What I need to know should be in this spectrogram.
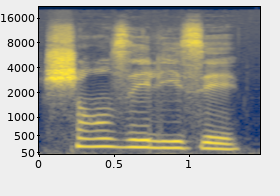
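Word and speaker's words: Champs-Élysées: the two so bananas so basically you have twice the sound z right first and last z li zee and that's the ticket to pronounce chansey lizzy right now well let's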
